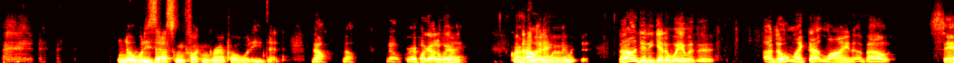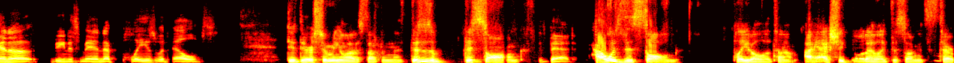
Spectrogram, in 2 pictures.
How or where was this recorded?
video call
